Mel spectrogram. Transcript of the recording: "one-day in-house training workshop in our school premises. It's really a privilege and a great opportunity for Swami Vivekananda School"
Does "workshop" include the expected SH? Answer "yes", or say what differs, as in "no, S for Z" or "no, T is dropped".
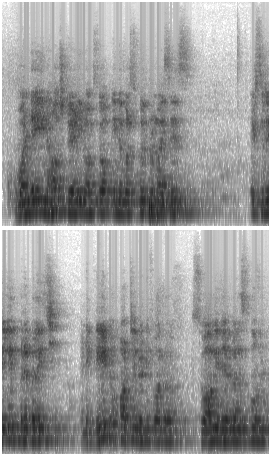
no, S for SH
